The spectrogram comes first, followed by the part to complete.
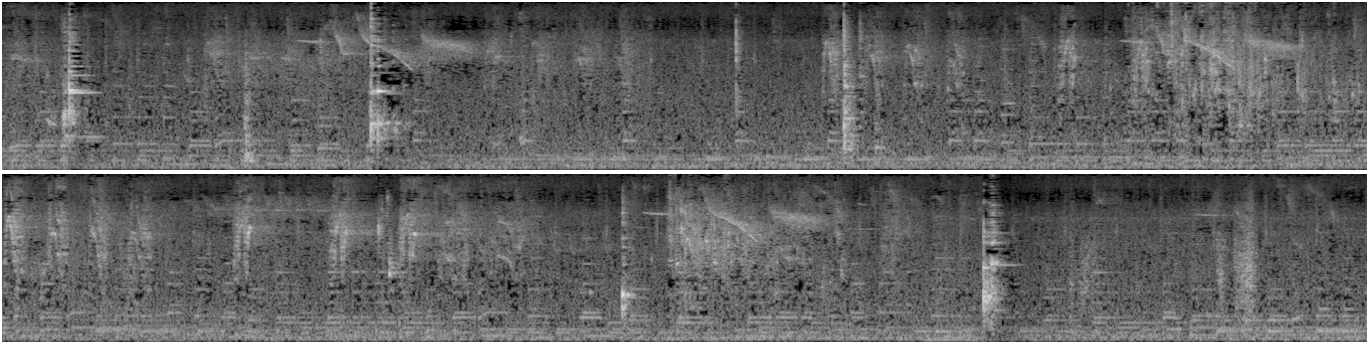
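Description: Soft background music with birds chirping now and then, and a few sharp knocks and clatters of dishes being handled.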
